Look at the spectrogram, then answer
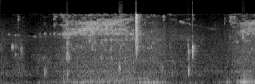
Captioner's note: engine rumbling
